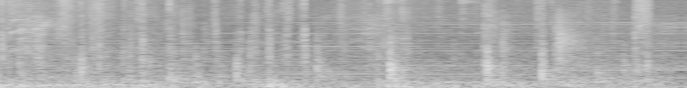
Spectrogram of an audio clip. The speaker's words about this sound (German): Stufe für Stufe stiegen die drei die steile Treppe hinab. Sie war aus Holz und bei jedem Schritt knarrte es unheimlich.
